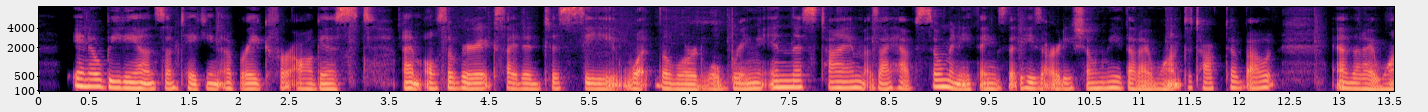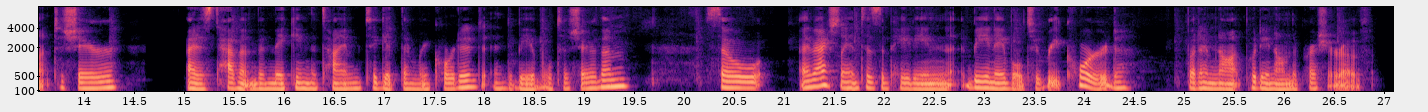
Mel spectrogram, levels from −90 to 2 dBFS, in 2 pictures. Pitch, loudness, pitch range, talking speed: 150 Hz, -20 LUFS, 140-165 Hz, 175 wpm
